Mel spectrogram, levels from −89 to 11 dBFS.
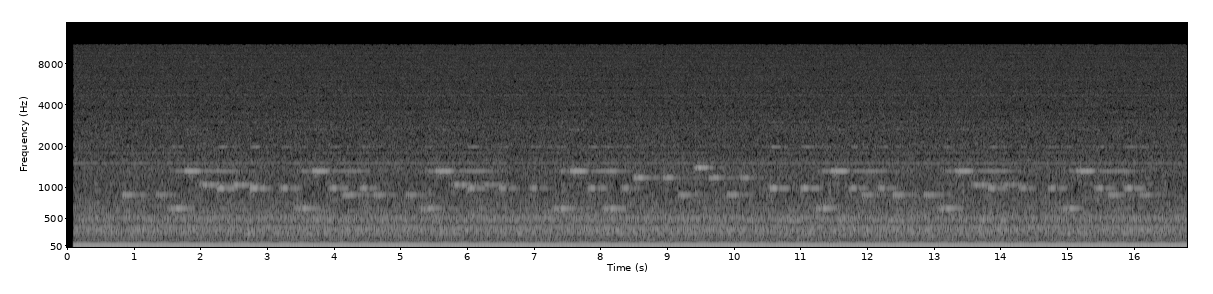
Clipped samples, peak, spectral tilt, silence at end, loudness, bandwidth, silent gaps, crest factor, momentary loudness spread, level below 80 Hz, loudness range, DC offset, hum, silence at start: under 0.1%; -20 dBFS; -5 dB/octave; 0 s; -34 LUFS; 11.5 kHz; none; 12 dB; 2 LU; -34 dBFS; 1 LU; 0.2%; none; 0.1 s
